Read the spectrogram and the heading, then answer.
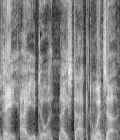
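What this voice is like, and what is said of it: New York Bronx-style accent. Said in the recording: “they sound like they were raised in New York. They had the accent. ... They all sound like they're raised in the Bronx or something”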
